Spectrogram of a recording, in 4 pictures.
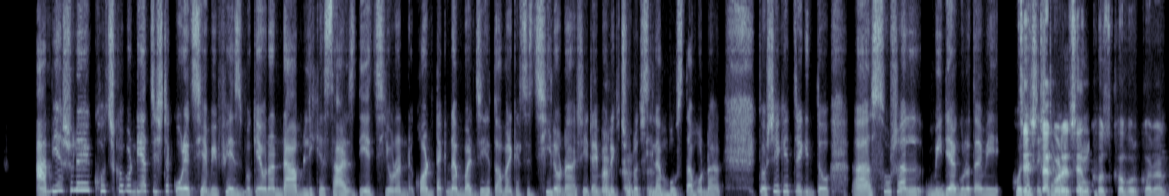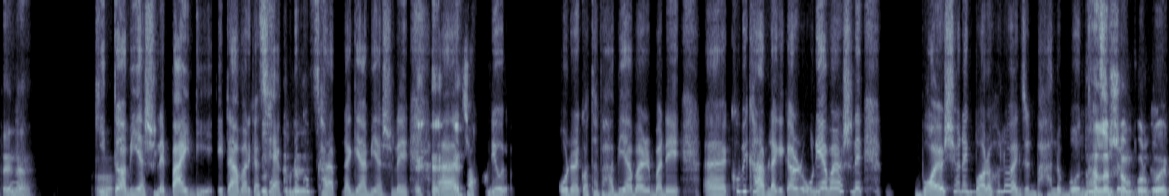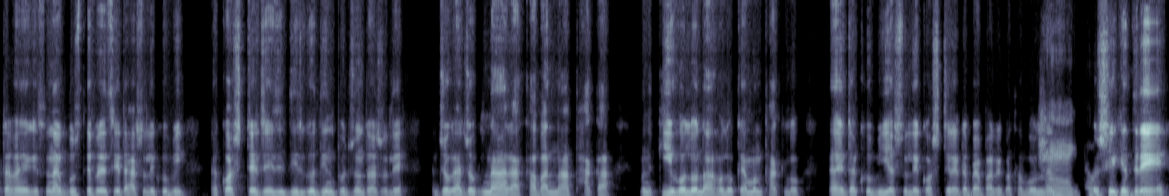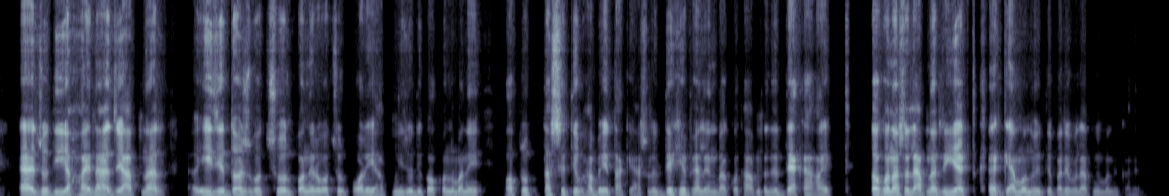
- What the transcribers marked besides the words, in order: laugh
- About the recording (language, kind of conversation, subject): Bengali, podcast, কিভাবে পরিচিতিদের সঙ্গে সম্পর্ক ধরে রাখেন?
